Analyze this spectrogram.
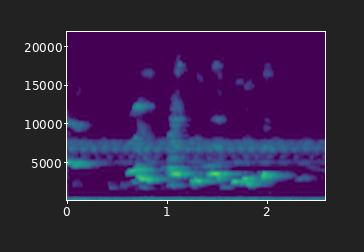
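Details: Oriental magpie-robin, singing in the morning with other birds about, gives a brief string of four or five rich, high whistled notes, each falling slightly, over a soft low background murmur.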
